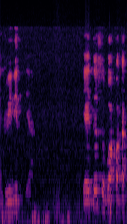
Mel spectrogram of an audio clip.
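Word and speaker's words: Greenwich: rata yang diukur di kota greget bacanya Green It ya Hai yaitu sebuah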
